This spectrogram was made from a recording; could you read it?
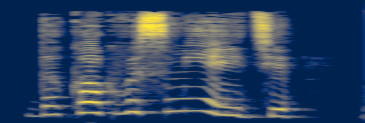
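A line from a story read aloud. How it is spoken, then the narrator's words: Exclaimed. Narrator (Russian): воскликнула в выступлении Ольга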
